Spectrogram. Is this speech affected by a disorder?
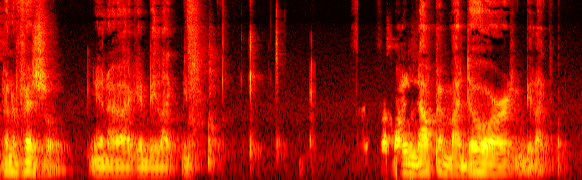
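Yes: total laryngectomy; stage 4 cancer, partial thyroidectomy, primary TEP placement, chemo and radiation afterward; about 10 months post-laryngectomy, speaking with TEP about 5 months; TEP voice, earlier monotone from left vocal cord paralysis, no speech first 6 months, electrolarynx failed, swelling.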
